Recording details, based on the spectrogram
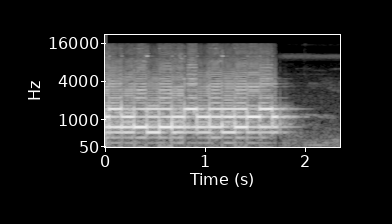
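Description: A mobile phone ringing loudly through a Find My Device play-sound alert, a rapid, pulsing electronic ring tone repeating for about two seconds and then cutting off abruptly into near silence.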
